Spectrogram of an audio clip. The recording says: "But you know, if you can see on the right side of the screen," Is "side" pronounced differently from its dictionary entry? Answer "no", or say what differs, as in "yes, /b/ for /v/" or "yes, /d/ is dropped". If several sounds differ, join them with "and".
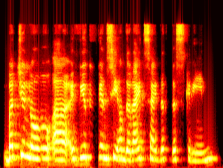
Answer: no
